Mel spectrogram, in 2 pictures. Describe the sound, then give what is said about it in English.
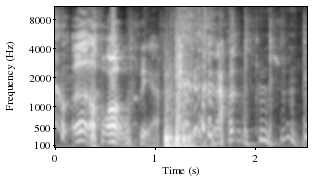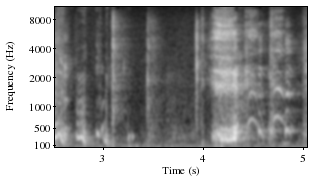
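A person in a video from a church service lets out a loud, harsh snort, one rough burst set among ongoing talk, with voices heard both before and after it. “That was a healthy snort.”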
